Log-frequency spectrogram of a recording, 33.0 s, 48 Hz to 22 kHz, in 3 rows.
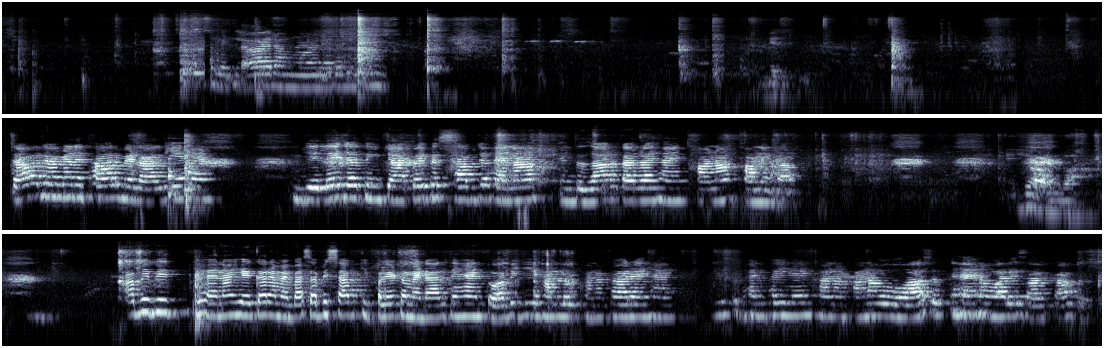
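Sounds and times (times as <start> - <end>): bird calling: 13.0 - 14.0, 19.8 - 23.1.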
